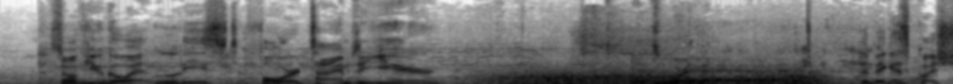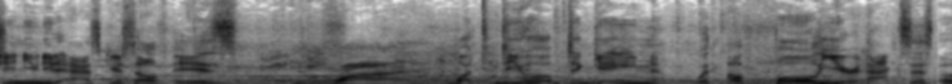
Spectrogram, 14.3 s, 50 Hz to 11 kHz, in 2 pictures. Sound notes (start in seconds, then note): 4.9 laugh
